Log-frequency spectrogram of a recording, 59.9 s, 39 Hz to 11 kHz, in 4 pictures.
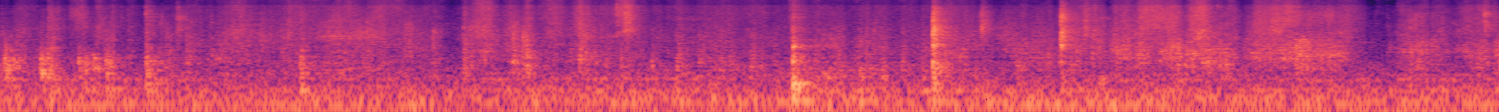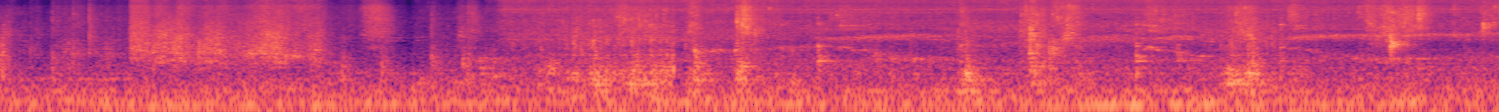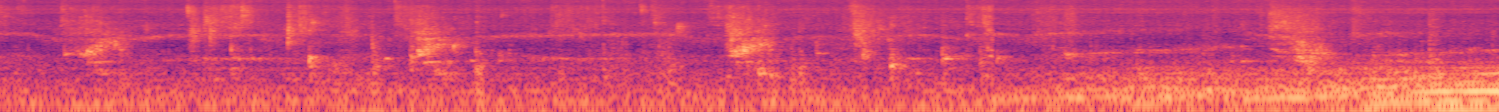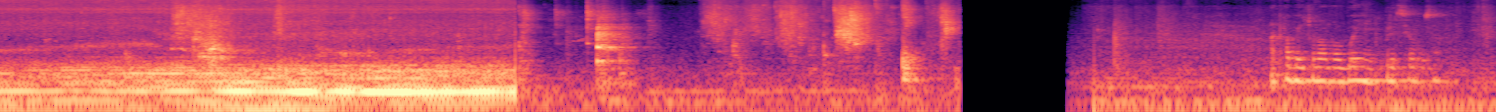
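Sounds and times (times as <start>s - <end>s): sponge scrubbing: 10.2s - 15.2s, 16.3s - 18.9s, 22.1s - 50.2s.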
